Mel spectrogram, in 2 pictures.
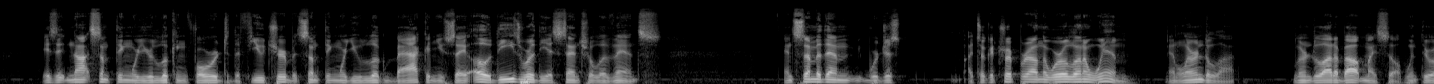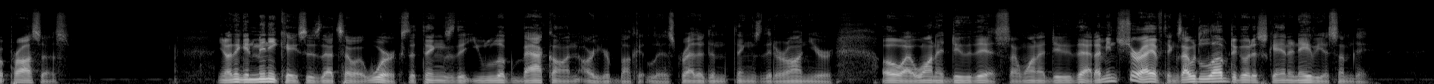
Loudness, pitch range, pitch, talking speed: -25 LUFS, 80-105 Hz, 90 Hz, 230 wpm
